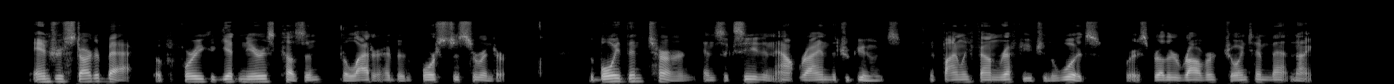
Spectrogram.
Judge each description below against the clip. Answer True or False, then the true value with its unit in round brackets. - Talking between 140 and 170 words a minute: False (185 wpm)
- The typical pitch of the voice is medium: False (110 Hz)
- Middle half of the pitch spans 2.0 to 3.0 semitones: True (2.6 semitones)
